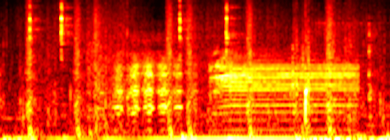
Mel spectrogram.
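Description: Sheep bleat in the Minecraft video game in a few close, clear, wavering calls over about two seconds, with no talk.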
